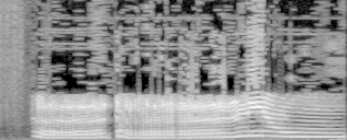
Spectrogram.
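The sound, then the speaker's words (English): A radio-contest caller imitates a car engine with the mouth in a loud, buzzy sustained hum: a short burst, a brief break, then a longer drone whose pitch climbs near the end like revving. “If you're good at making car sounds with your own mouth.”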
